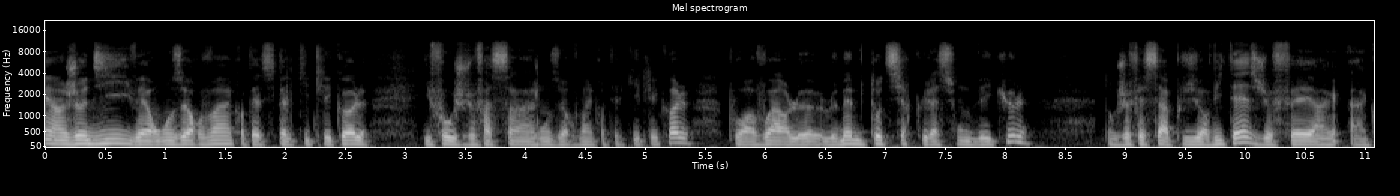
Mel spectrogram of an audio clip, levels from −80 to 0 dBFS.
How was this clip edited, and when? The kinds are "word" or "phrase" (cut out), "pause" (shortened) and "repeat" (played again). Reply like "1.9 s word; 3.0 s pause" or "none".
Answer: 1.9 s word; 4.1 s word; 6.5 s word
